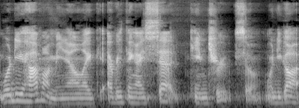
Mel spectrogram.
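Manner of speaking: ordinary talk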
